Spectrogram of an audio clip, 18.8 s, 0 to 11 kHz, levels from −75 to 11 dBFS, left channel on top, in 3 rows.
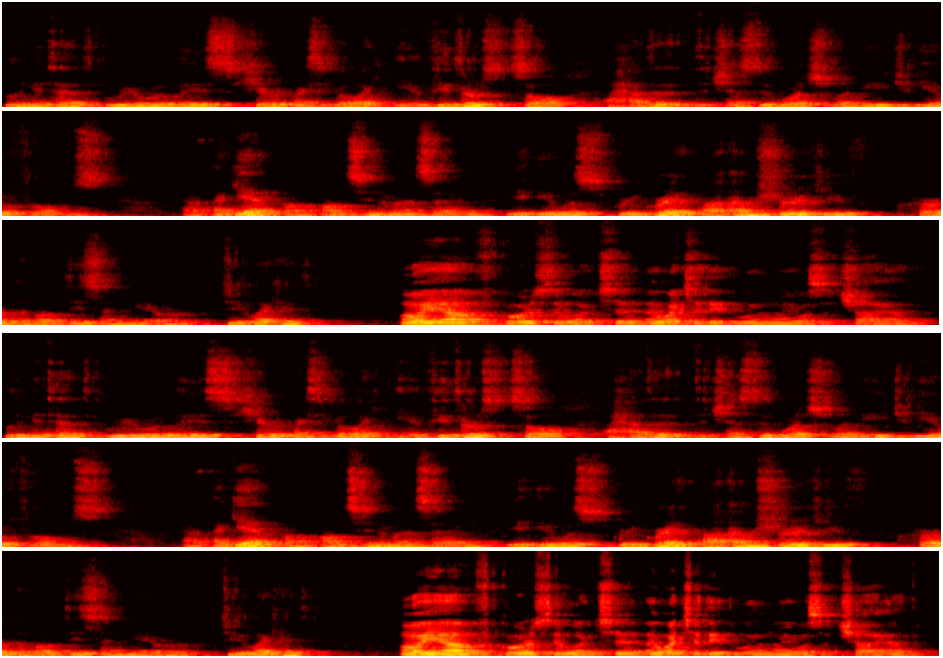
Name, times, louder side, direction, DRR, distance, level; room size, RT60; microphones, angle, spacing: voice 1, 0.0-3.7 4.0-6.9 7.5-11.9 12.3-14.5, right 1 dB, 15° right, -8 dB, 7.9 m, -26 dB
voice 2, 15.2-18.6, right 1 dB, 40° right, 1 dB, 3.4 m, -24 dB
20.5 x 9.2 x 5.9 m, 0.65 s
head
